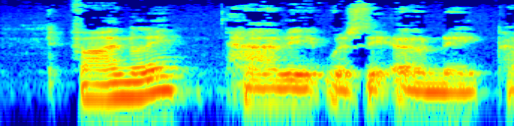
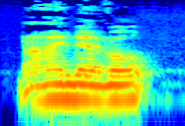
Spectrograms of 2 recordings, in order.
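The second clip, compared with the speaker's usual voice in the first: called farewell; 5 semitones higher than usual. Acted. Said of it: "called Stan".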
